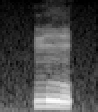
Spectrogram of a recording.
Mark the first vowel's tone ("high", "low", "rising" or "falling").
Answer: low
